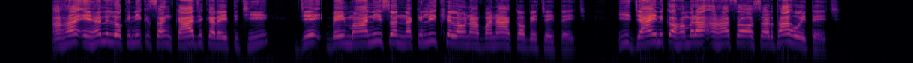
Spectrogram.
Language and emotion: Maithili, disgusted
